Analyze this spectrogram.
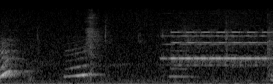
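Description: A telephone rings with a steady electronic ringtone of bright, high, sustained tones that starts partway through and continues to the end, preceded by a few brief, faint sounds from the room.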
